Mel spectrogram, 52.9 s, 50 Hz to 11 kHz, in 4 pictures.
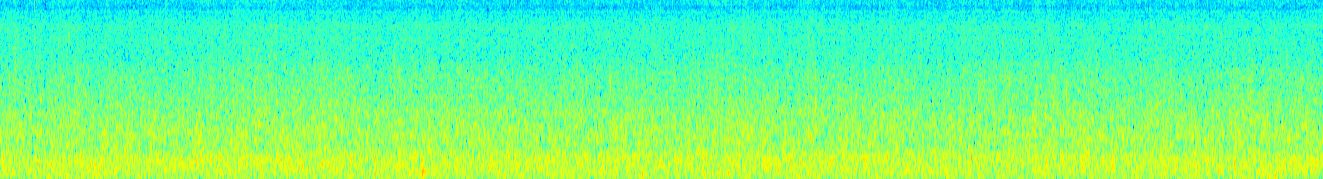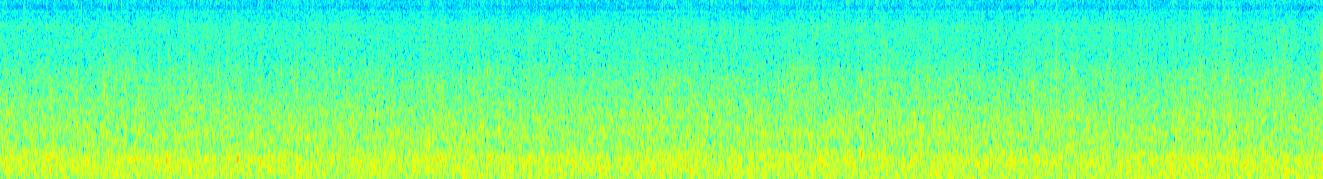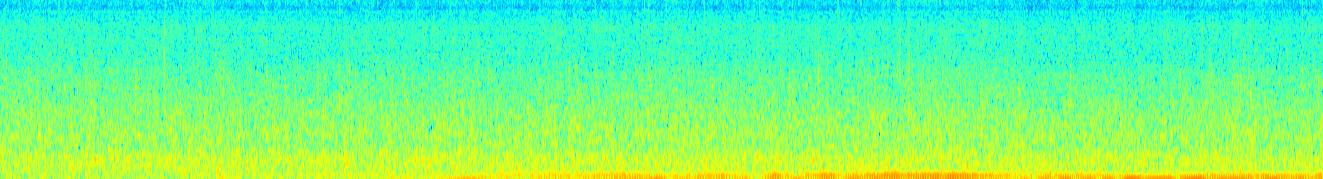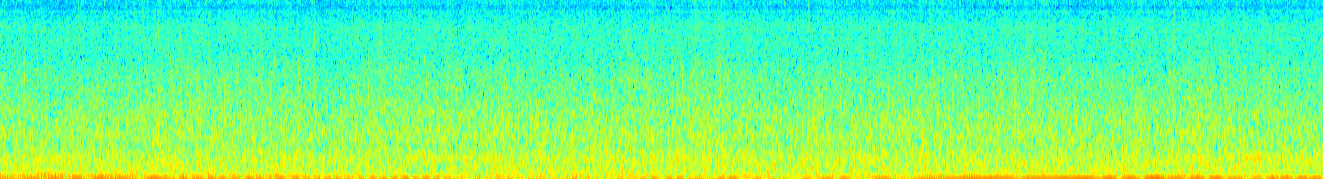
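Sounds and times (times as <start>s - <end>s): stream babbling over rocks: 0.0s - 52.9s
low steady hum: 28.4s - 52.9s.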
